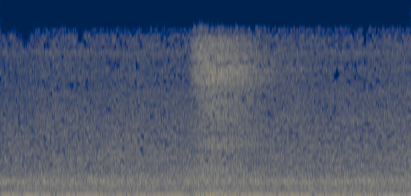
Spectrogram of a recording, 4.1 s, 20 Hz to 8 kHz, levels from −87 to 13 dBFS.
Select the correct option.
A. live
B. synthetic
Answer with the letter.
B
